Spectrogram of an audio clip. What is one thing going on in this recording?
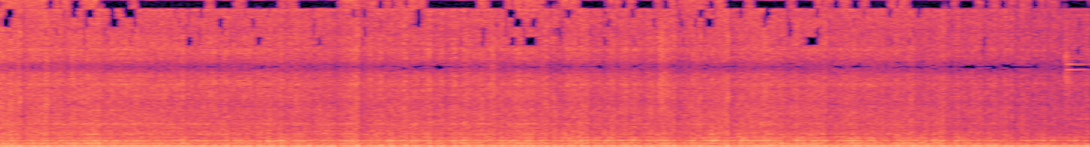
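Wind rushes loudly past the open car window.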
